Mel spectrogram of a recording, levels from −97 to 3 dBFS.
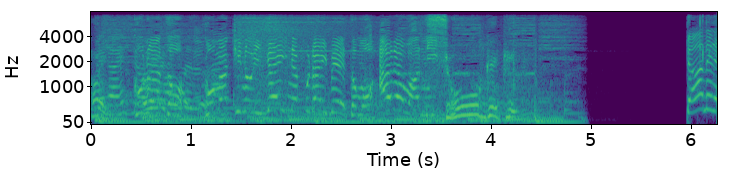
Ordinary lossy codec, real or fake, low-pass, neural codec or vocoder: none; real; 7.2 kHz; none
